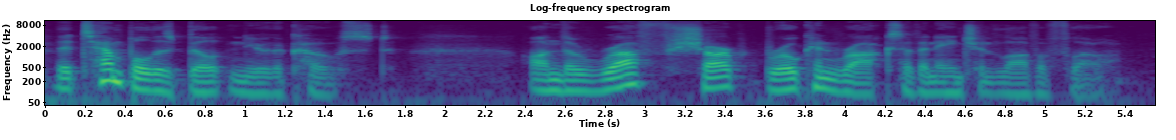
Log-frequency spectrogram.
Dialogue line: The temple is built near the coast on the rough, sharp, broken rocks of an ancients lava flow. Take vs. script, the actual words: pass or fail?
fail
